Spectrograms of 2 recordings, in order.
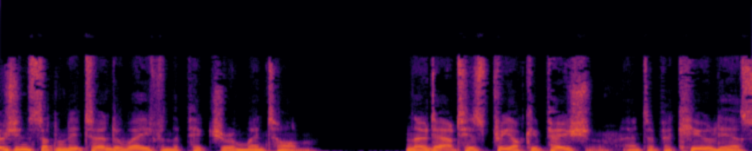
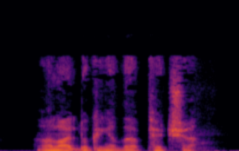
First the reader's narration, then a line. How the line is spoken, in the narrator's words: Rogojin muttered after a pause, seeming to have forgotten his question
